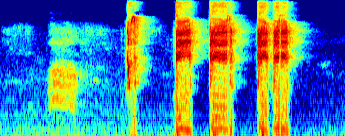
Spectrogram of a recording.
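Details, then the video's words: Pet black francolin of the "speeder" kind singing: after a soft lead-in note comes a quick series of four harsh, rasping, broadband bursts, the last two doubled, spaced about half a second apart. "Speeder kala teetar ki awaz | Black Franclion singing"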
